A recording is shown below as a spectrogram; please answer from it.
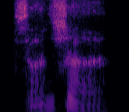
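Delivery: put-on impersonation voice, very low and soft. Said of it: "let me try to sound like Chris Pratt".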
